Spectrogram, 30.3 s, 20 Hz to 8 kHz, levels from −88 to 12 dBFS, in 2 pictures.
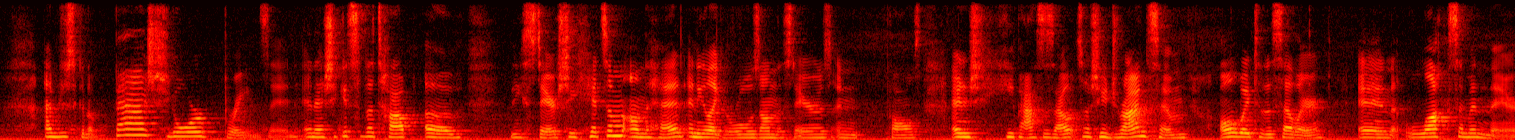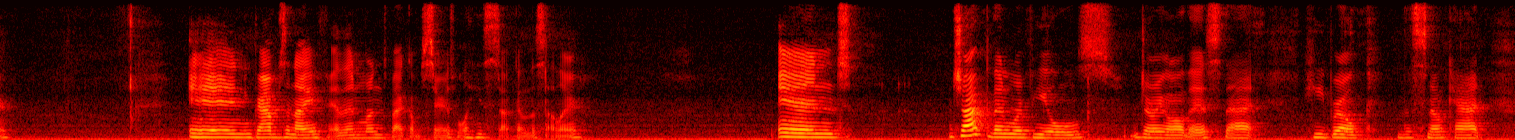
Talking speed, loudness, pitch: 160 wpm, -31 LUFS, 175 Hz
